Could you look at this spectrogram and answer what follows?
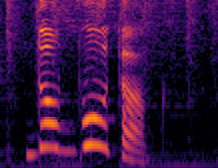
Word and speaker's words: добуток: падає на перший склад і в останньому слові наголос падає на другий склад правильно говорити добуток наступна третя вправа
